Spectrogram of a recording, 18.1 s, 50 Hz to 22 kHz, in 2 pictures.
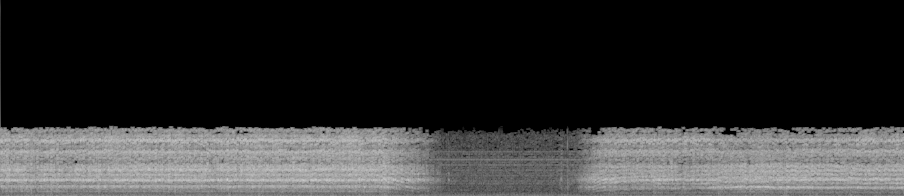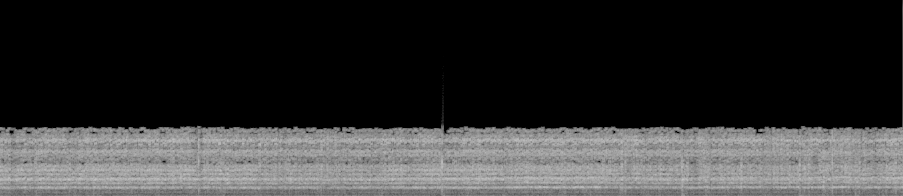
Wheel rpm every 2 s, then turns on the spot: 160, 150, 20, 120, 130, 130, 130, 140, 140.
none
